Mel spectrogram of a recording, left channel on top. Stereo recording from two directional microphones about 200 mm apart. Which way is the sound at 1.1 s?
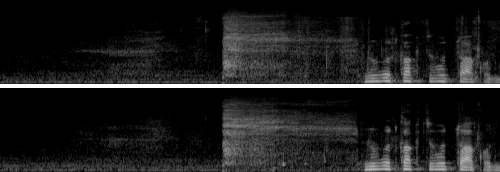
5° left (ahead or behind).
